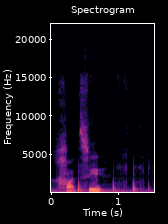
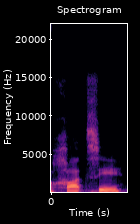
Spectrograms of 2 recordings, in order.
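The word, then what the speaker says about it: חֲצִי: So, in the midst of the week, the word for midst is chatzi. That's chet, sade, and yod. So chatzi.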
